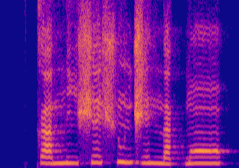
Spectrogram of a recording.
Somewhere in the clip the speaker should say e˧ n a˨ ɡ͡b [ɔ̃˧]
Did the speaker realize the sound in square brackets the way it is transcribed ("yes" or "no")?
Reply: yes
